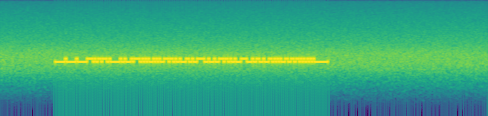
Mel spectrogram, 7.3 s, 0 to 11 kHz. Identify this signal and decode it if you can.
RTTY (45.45 baud, 170 Hz shift), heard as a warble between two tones, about 1850 Hz centre. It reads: 366 051 9276846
